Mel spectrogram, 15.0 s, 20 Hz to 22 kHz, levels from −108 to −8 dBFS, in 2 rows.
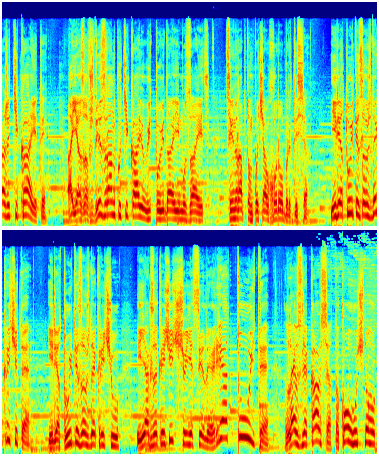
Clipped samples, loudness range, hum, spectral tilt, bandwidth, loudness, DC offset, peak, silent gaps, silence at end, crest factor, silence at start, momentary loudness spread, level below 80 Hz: under 0.1%; 2 LU; none; -4 dB/octave; 18.5 kHz; -14 LUFS; 0.2%; -2 dBFS; none; 0 s; 12 dB; 0 s; 6 LU; -48 dBFS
